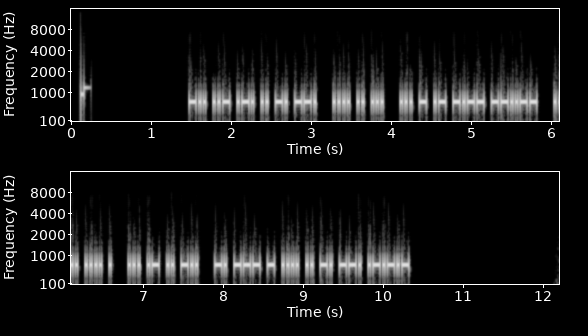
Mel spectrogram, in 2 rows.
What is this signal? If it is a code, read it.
Morse code, heard as a keyed tone, about 40 wpm, 700 Hz. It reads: DURING HIS STAY, SHE SAID NOTHING.
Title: Sentences from Top 1000 Words - Review Part 2 - 40wpm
